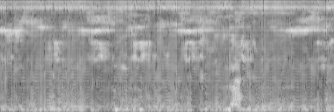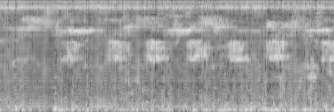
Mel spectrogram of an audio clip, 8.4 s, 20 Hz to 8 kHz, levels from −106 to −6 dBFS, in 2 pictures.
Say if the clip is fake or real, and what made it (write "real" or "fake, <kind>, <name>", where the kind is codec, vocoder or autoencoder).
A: fake, vocoder, BigVGAN v2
